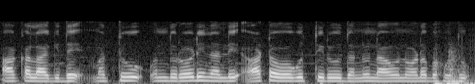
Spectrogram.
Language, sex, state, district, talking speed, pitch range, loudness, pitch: Kannada, male, Karnataka, Bangalore, 100 wpm, 150-160 Hz, -13 LUFS, 155 Hz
